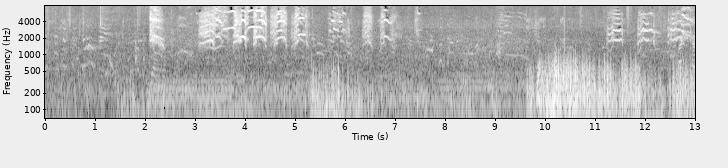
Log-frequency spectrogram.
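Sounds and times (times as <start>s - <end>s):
birds squawking: 2.1s - 7.8s, 11.2s - 13.0s.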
